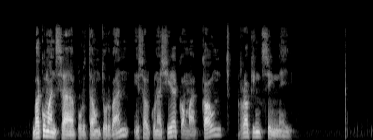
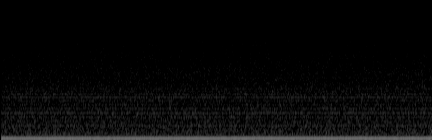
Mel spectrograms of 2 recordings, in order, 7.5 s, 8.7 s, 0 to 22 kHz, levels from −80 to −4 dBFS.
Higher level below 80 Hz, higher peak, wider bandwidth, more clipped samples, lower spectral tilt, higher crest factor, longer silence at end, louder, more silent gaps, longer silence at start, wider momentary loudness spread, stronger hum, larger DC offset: about the same, -52 dBFS vs -52 dBFS; first, 0 dBFS vs -42 dBFS; second, 10.5 kHz vs 16.5 kHz; neither; first, -6.5 dB/octave vs -4.5 dB/octave; first, 22 dB vs 8 dB; first, 1.65 s vs 0 s; first, -22 LUFS vs -54 LUFS; neither; first, 0.65 s vs 0 s; first, 14 LU vs 0 LU; neither; neither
